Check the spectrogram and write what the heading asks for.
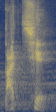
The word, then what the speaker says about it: Bach: 真的讲，其实他要念成 Bach，一开始写 Bach，但是因为他是威尔斯人，所以这个字用英文念可能是念 Bach，但是用威尔斯话要念成巴奇 Bache，但是不是重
